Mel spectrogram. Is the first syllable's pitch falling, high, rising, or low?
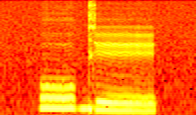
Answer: high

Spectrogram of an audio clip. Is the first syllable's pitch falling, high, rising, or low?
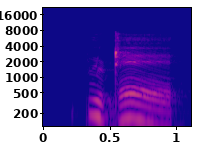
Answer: falling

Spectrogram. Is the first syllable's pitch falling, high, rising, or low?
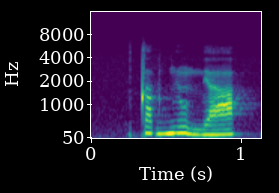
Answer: high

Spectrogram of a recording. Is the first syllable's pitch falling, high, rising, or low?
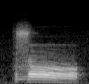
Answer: falling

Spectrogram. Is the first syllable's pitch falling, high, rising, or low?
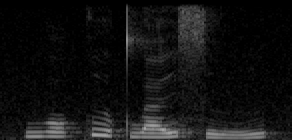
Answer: rising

